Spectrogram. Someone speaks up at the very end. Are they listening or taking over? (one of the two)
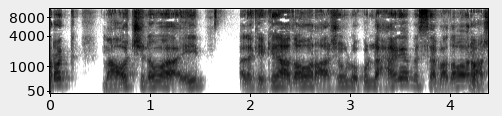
taking over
